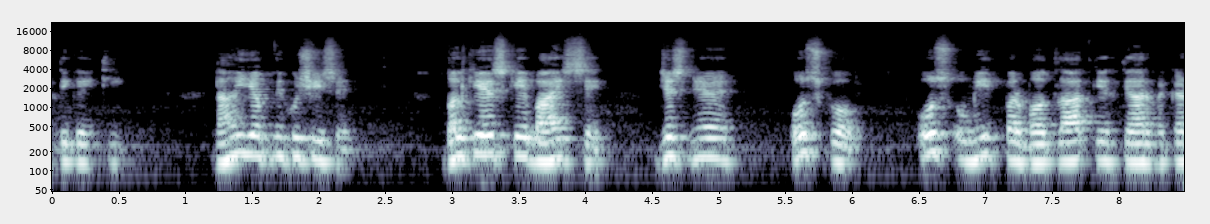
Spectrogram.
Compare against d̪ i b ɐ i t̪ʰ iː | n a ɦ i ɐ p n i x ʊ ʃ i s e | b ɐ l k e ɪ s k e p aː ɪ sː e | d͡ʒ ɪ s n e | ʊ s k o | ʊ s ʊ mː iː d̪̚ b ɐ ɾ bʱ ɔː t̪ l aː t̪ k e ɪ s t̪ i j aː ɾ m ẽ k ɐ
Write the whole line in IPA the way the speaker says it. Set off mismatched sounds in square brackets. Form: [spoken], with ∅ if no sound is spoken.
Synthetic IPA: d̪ i [ɡ] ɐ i t̪ʰ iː | n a ɦ i ɐ p n i x ʊ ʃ i s e | b ɐ l k e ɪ s k e [b] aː ɪ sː e | d͡ʒ ɪ s n e | ʊ s k o | ʊ s ʊ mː iː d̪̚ [p] ɐ ɾ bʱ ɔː t̪ l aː t̪ k e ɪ [x] t̪ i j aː ɾ m ẽ k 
